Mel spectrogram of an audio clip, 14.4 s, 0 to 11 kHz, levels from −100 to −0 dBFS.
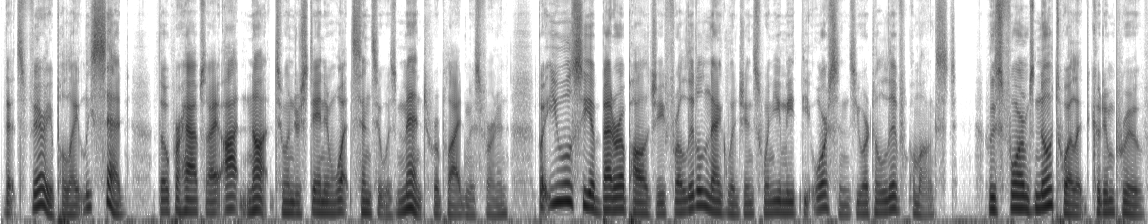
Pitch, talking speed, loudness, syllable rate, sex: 120 Hz, 190 wpm, -20 LUFS, 5.6 syllables/s, male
